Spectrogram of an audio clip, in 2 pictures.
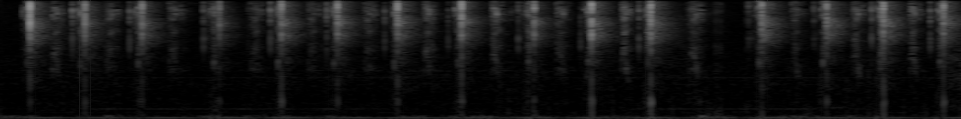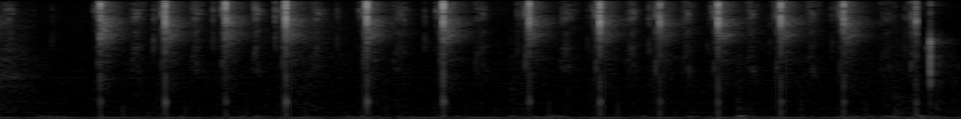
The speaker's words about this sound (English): I start with operating a pair of scissors close to the microphone.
